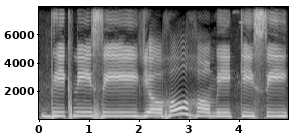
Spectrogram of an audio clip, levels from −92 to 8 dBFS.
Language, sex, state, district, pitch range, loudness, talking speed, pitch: Hindi, female, Punjab, Fazilka, 245-270 Hz, -13 LUFS, 60 wpm, 255 Hz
